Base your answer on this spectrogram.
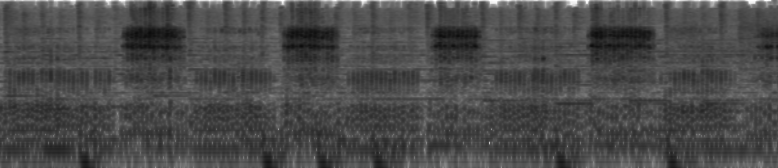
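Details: Domestic cat purring in a steady rhythmic cycle, each breath surge roughly once a second with a hissy rasp on top, layered over soft ambient music with sustained tones throughout.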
